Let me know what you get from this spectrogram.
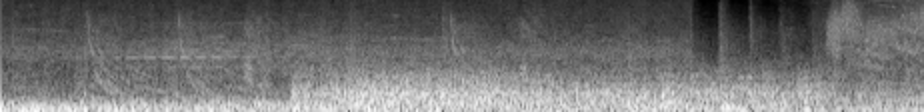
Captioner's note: cannons blasting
